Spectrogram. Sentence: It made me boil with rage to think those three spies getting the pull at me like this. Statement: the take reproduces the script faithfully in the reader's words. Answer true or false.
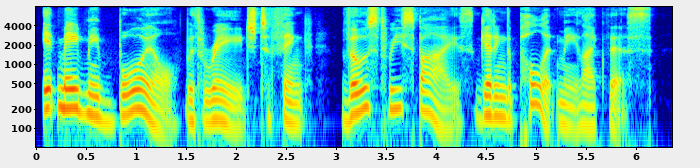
true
